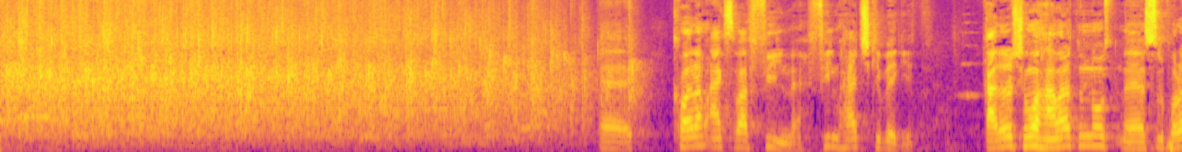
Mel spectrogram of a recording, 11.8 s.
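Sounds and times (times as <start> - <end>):
audience applause: 0.0 - 6.4
speech: 6.0 - 11.8.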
